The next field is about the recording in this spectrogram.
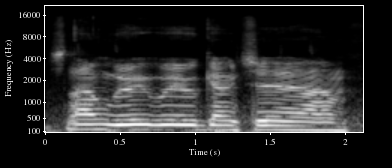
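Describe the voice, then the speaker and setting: A man whose first language is Norwegian, chatting casually and haltingly with viewers while streaming a game. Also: medium pitch, little pitch movement, gravelly, clear, resonant tone. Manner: halting, many fillers, greets chatters by name. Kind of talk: casual live-stream chat.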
